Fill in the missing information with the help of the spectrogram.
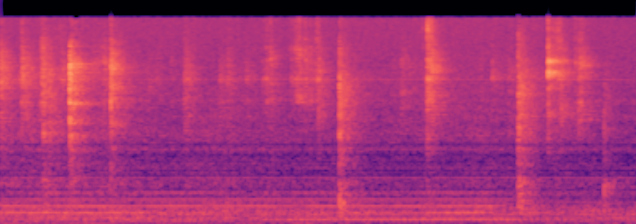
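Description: Scissors snipping through brown kraft paper, a series of short crisp cuts: several in quick succession in the first second, then single snips a few seconds in and near the end.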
